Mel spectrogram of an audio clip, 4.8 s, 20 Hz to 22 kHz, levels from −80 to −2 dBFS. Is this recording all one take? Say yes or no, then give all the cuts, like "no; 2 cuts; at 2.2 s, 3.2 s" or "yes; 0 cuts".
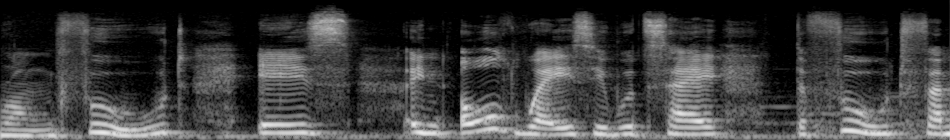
no; 2 cuts; at 2.0 s, 3.8 s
